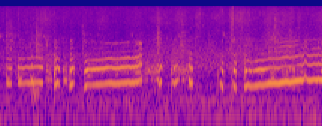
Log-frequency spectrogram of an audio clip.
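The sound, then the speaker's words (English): Chickens cluck in quick stuttering bursts, each run ending in a long, drawn-out squawk, as they are given treats of peanut butter and bugs. The pattern repeats twice with no one talking. “here's some chickens.”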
